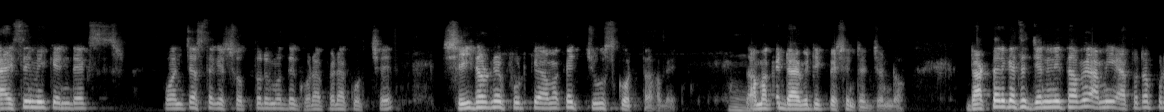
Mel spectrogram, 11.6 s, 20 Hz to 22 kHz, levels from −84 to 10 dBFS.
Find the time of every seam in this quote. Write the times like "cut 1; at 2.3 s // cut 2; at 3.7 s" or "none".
none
